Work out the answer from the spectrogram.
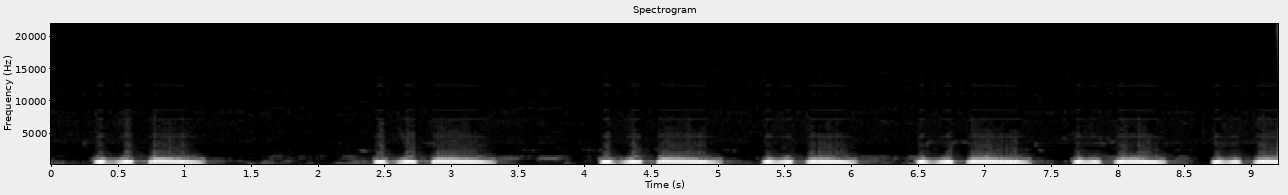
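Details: Spotted dove in Ninh Thuận, Vietnam, where birds are lured and trapped. Repeated low coo phrases, about seven in nine seconds: paired short notes then a longer descending croo, closer together toward the end.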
